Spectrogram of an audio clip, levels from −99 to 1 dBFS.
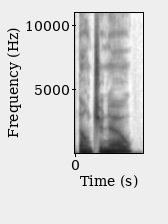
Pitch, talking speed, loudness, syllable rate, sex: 165 Hz, 175 wpm, -12 LUFS, 3.7 syllables/s, female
